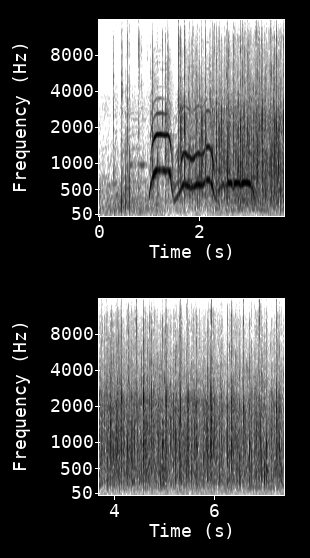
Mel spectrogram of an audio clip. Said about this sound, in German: Und an dieser Stelle noch einmal ein ganz herzliches Dankeschön. Großer Applaus für Sie. An unsere nicht-weißen Genossinnen.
